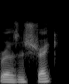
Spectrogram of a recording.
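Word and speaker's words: Rozenstruik: kind of fitting that his name is pronounced Rosen strike um I think his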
